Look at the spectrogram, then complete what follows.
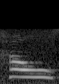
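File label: "hau1", Cantonese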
